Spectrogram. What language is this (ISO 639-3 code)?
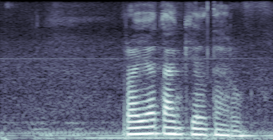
jav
